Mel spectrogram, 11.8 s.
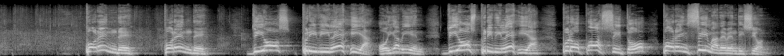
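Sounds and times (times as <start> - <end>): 
church audience applause: 0.0 - 3.8
speech: 1.3 - 11.6.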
